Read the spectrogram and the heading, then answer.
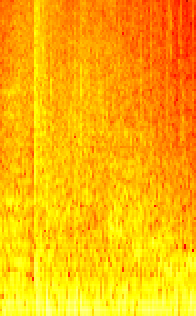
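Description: A video game explosion: a sudden sharp burst of noise early on, followed by a sustained rumbling, crackling low roar that carries on to the end.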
